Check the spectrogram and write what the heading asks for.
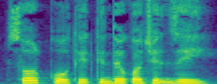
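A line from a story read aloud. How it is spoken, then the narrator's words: Cold. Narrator (Vietnamese): lạnh lùng nói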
